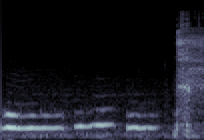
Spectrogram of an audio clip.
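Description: A man humming a short three-note tune in held notes, the middle note a little higher than the other two. Speech starts in near the end.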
